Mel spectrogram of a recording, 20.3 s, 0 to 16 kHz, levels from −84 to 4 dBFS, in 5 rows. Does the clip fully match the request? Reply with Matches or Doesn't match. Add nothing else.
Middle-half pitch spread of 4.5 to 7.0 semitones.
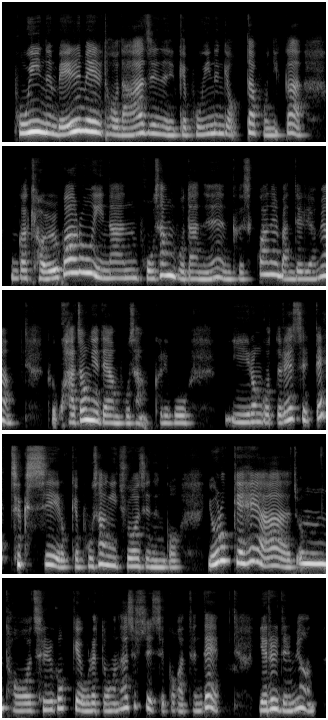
Matches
